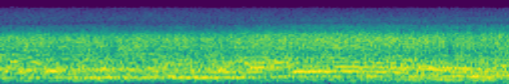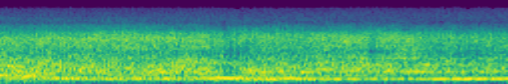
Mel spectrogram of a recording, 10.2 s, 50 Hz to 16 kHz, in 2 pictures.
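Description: A pack of late model stock cars racing around a short oval, their V8 engines at full throttle in a steady, loud drone. Several engine notes overlap, rising and falling in pitch as the cars pass through the turns.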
